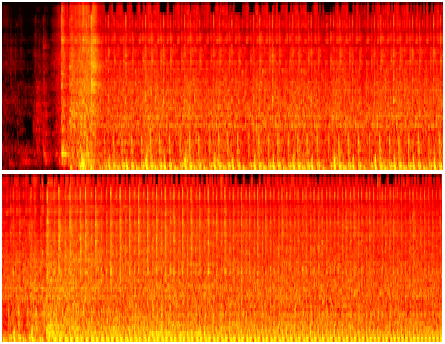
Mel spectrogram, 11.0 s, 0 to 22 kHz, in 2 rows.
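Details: Troy-Bilt 24-inch snowblower after a new spark plug. It runs on choke, but once the choke is off it surges with a fast, uneven swelling beat. Carburetor suspected of running rich; it was cleaned afterwards.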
